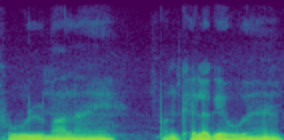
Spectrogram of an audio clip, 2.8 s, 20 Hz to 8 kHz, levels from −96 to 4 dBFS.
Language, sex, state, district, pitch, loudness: Hindi, male, Himachal Pradesh, Shimla, 90 Hz, -16 LUFS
